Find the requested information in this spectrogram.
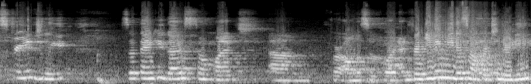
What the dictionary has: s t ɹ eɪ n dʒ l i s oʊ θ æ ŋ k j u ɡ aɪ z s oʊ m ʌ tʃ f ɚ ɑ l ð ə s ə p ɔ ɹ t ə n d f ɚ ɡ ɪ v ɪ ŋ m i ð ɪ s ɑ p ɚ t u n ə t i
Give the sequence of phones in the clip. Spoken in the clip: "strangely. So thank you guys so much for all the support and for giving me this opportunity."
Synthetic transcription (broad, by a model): s t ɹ eɪ n dʒ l i s oʊ θ æ ŋ k j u ɡ aɪ z s oʊ m ʌ tʃ f ɚ ɑ l ð ə s ə p ɔ ɹ t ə n f ɚ ɡ ɪ v ɪ ŋ m i ð ɪ s ɑ p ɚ t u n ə t i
